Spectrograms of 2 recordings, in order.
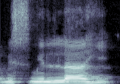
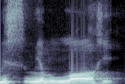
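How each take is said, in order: First: The L is pronounced light and thin. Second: The L is pronounced heavy and thick. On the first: The speaker calls it right. "larinya ke tipis" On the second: The speaker calls it wrong.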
